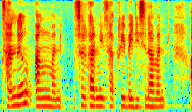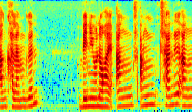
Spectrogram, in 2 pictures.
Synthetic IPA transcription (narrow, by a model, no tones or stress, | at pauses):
sanɯŋaŋmansɯɾkʰaɾnisakʰɾibajdisinamanaŋkʰalamɡɯn | benionawɦajaŋaŋsanɯaŋ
